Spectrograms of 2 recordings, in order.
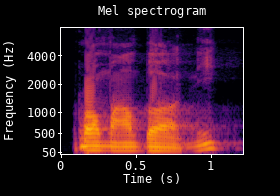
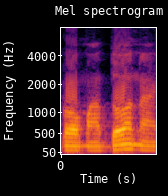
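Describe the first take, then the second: First: The word ends with an 'i' vowel. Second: The word ends with an 'a' vowel. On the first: The word is grammatically joined to the following phrase. The speaker calls it right. "dibaca jer, artinya berharokat kasrah" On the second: The word is cut off from the following phrase. The speaker calls it wrong. "bukan ramadhana"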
